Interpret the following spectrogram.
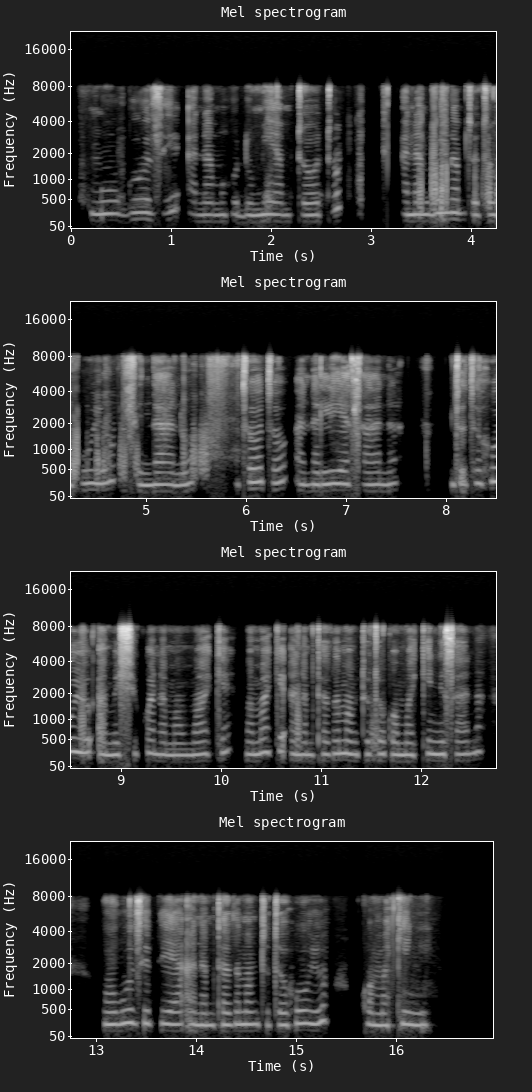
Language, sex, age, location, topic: Swahili, female, 18-24, Kisumu, health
